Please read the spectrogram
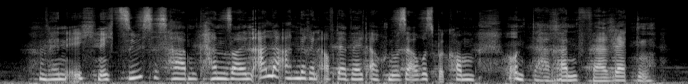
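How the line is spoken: Girl giggling. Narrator (German): Das Mädchen kicherte wieder und antwortete

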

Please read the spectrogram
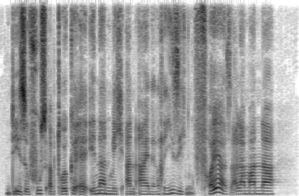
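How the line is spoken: Murmured. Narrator (German): murmelt

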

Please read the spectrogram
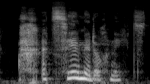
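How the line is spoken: Hissed. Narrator (German): zischt Hamish

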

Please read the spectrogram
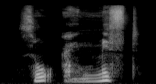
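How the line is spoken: Muttering. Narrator (German): murmelte er

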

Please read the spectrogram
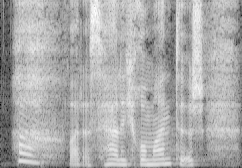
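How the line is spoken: Sighing. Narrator (German): seufzte Lady Catherine

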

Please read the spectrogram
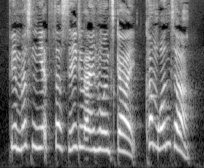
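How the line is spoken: Shouted. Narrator (German): schrie mir Nedel zu

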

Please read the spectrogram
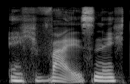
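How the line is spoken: Murmur. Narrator (German): murmelte Robert

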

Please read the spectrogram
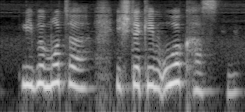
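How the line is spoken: Small fine voice calling. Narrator (German): rief eine feine Stimme

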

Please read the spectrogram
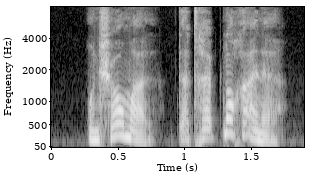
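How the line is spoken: Calling out. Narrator (German): rief

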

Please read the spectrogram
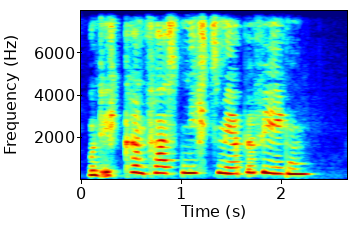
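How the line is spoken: Small tiger calling out. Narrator (German): rief der kleine Tiger

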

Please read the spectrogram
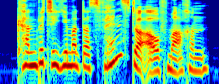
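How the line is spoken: Giggling. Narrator (German): Maria kicherte

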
